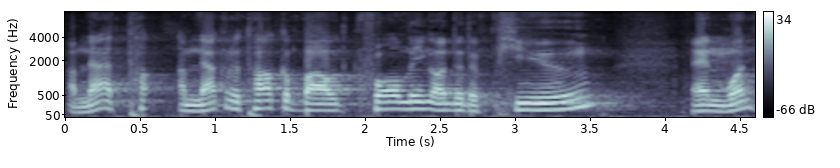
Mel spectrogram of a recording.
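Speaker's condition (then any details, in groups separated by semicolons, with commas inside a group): Cleft lip and palate, severe; fed formula and cow milk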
